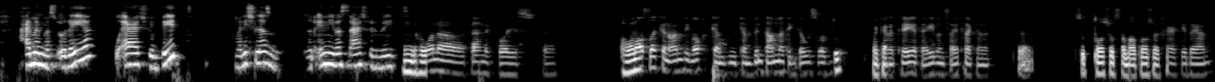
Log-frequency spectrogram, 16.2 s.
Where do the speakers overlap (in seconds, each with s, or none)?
none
